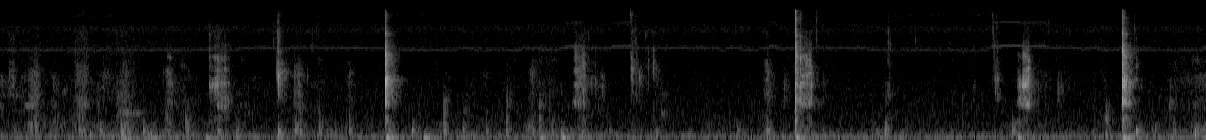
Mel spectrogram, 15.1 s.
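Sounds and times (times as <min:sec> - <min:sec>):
close-up chewing and mouth sounds: 0:00.0 - 0:08.4.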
